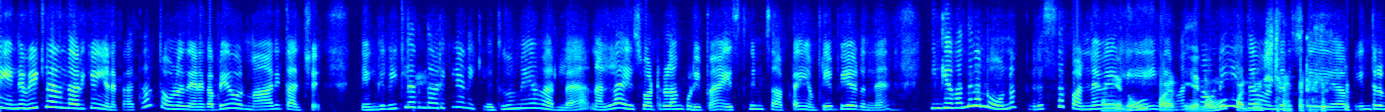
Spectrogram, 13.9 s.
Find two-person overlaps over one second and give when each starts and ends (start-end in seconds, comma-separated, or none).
11.0-13.1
